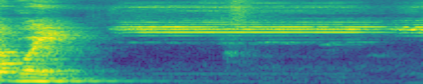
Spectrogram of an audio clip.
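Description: A man says one short word, then a faint, steady high-pitched whine holds for about two seconds until speech resumes.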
